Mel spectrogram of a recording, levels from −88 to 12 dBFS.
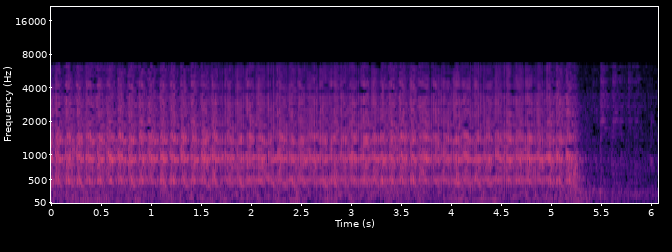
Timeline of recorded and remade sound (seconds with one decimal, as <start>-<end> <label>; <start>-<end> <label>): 0.0-1.7 recorded; 1.7-3.3 remade; 3.3-3.7 recorded; 3.7-5.0 remade; 5.0-6.1 recorded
